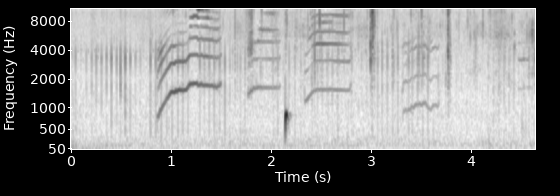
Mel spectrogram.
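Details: Newborn British Shorthair kitten Pudding on its first day after birth, 11/09/2022, beside mother cat Sunny; four thin, high, slightly rising mews with a soft knock midway, over low household rumble.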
